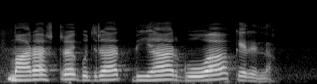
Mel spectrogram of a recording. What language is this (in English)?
Sindhi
